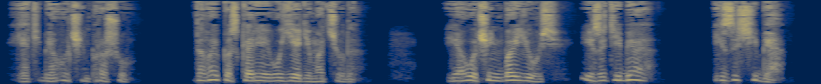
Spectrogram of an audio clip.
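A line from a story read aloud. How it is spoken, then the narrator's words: Quiet pleading voice. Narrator (Russian): тихо с мольбой в голосе добавила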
